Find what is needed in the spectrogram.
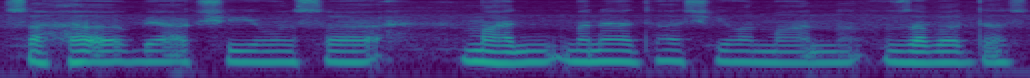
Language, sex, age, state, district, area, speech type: Kashmiri, male, 30-45, Jammu and Kashmir, Baramulla, rural, spontaneous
